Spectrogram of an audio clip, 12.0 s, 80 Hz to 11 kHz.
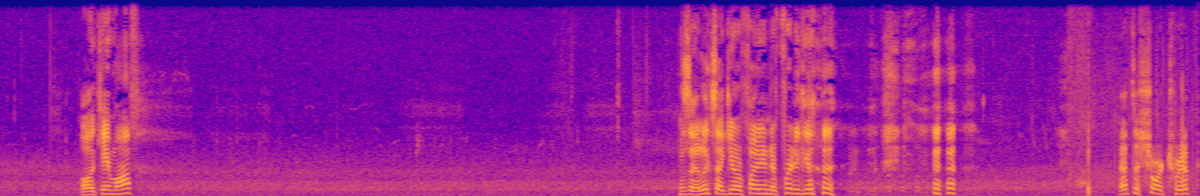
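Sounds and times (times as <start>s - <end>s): wind: 0.0s - 12.0s.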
